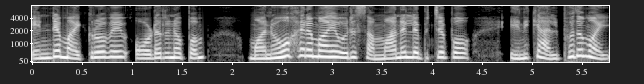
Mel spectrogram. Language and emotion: Malayalam, surprised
